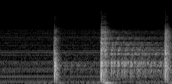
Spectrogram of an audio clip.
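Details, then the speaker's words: Dr Z Maz 38 Senior guitar amp with reverb feeding back and squealing at higher levels: each tap brings a sharp crack then a lingering scratchy crackle; a microphonic 56k resistor in the reverb circuit, to be replaced. "that noise that's making so this resistor to me looks like it has gone out anything touching this is very sensitive"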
